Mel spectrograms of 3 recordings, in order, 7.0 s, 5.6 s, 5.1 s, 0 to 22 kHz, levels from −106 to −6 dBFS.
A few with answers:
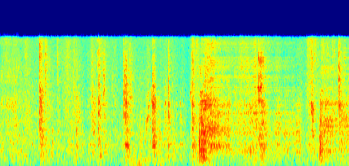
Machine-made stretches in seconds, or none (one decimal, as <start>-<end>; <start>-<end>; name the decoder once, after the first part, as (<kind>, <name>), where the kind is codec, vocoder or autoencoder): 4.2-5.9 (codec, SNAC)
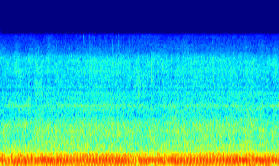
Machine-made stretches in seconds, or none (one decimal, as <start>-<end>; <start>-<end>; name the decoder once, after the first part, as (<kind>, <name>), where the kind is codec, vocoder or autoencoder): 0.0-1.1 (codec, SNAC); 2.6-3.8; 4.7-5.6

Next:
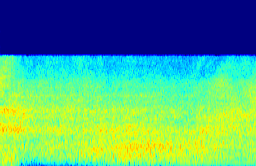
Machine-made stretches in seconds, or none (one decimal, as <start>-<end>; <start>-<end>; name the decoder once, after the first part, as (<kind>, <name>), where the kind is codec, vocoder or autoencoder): none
